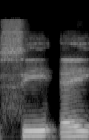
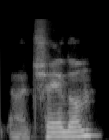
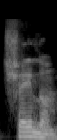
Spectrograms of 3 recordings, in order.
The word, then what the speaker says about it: caelum: It can be spelled either way. Either way, it's pronounced caelum, so it doesn't make a difference.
